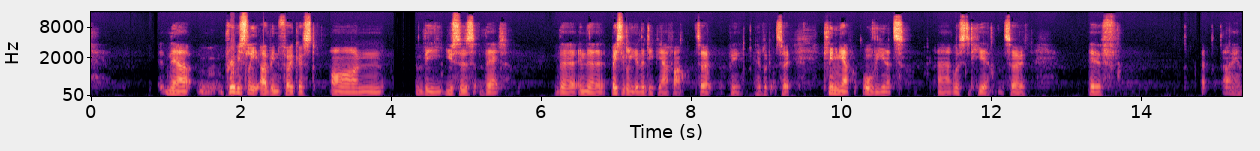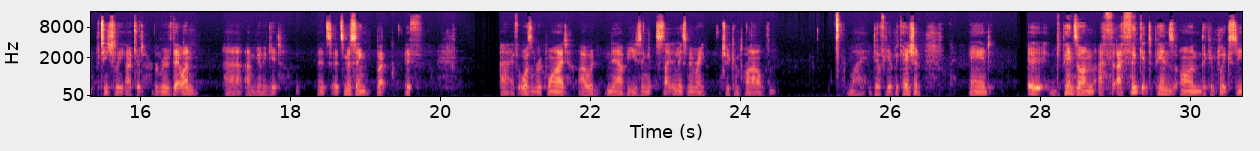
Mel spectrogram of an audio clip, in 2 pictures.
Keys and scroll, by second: 8.3 ctrl+v, 23.7 ctrl+z.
